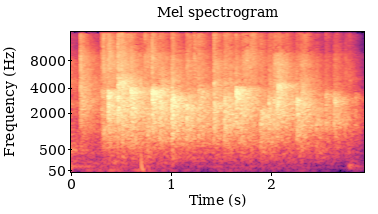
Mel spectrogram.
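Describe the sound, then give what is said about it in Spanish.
A short burst of applause from a group of kids in a class: many hands clapping together in a dense, steady patter for about three seconds, fairly loud throughout before cutting off abruptly. “Bien, chicos, un aplauso.”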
